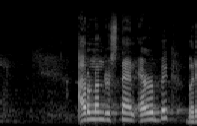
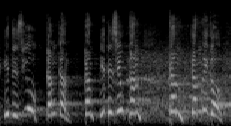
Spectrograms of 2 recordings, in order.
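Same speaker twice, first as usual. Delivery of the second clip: excited greeter; 12 semitones higher than usual. Retold or imitated. A driver holding a sign greets the comedian, eager and excited. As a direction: beckon him eagerly, repeating come. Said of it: "he's really excited".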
